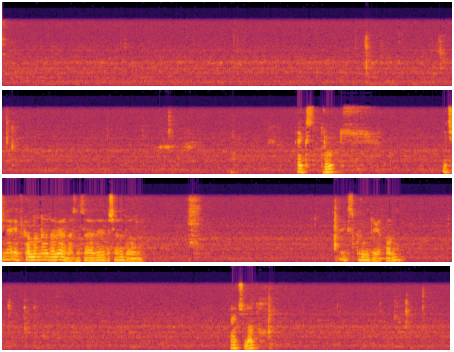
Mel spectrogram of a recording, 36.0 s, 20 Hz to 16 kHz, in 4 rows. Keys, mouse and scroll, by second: 2.4 click, 6.3 space, 6.4-8.6 drag, 8.6 ctrl+z, 11.4 click, 12.4 space, 16.7 space, 21.6 space, 24.2 click, 26.4 click, 27.5 ctrl+z, 28.3 space, 32.0 click, 33.8 click, 35.0 ctrl+z, 35.6 space.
